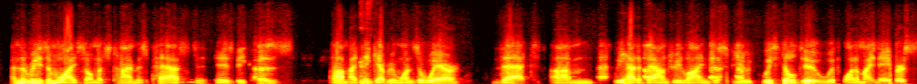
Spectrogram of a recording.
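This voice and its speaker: A man's voice: deep voice, no echo. A man calling in over the phone to address a review board, speaking hesitantly with many ums, earnest and defensive. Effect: heard over the phone line. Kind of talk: public comment at a board hearing. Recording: dull, dry phone-line audio.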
